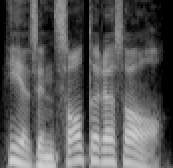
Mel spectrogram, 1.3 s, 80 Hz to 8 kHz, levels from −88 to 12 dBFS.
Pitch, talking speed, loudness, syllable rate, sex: 135 Hz, 230 wpm, -14 LUFS, 5.8 syllables/s, male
